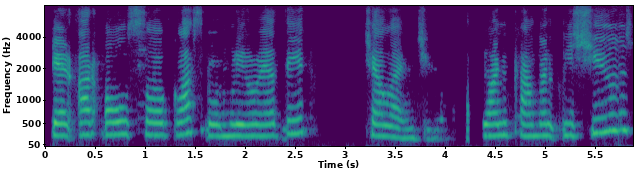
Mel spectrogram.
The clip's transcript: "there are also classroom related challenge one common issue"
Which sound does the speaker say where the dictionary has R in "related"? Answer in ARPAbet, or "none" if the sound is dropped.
L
